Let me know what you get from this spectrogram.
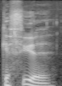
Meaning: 1. feeling (either physical sensation or emotion) 2. sense of something, instinct
- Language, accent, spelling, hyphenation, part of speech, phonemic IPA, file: German, Germany, Gefühl, Ge‧fühl, noun, /ɡəˈfyːl/, De-Gefühl.ogg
